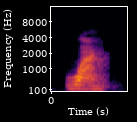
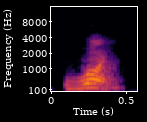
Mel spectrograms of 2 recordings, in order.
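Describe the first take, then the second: First: The vowel is not an O sound. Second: The vowel is an O sound. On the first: The speaker calls it wrong. "So this word is not want" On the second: The speaker calls it right. "A, giving the sound O"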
